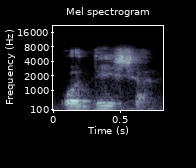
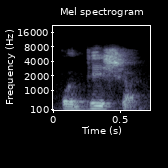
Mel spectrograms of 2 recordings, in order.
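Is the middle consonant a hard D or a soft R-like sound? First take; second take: hard D; hard D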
